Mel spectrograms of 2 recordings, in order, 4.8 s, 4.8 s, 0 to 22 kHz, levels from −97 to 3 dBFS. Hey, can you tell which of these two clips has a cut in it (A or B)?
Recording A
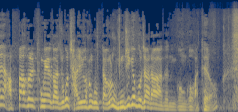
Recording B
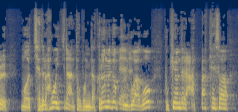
B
